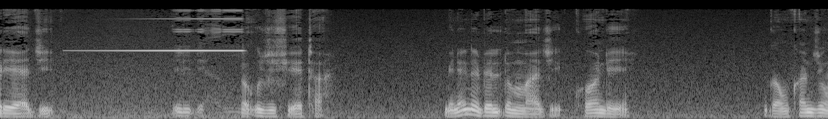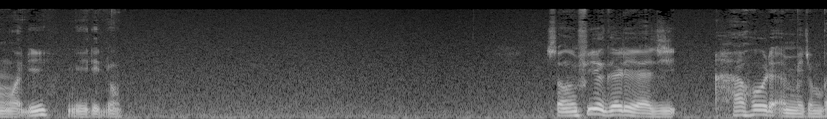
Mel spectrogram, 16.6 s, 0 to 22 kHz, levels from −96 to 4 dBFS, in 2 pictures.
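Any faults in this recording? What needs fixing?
Loudspeaker feedback squeal from 0.62 to 2.47 s: the microphone picked up its own loudspeaker, and at 3.8 kHz the loop gain rose above one, so that frequency fed on itself. A piercing tone swells over about a second and a half until it roughly matches the speech level. Lowering the loudspeaker gain, moving the microphone out of the speaker's coverage, or notching 3.8 kHz would prevent it.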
